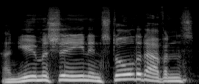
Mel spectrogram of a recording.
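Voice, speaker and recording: A man's voice: high voice, sing-song, fairly quick. A man with an Australian accent reading scripted narration in the style of an old cinema newsreel. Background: music.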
